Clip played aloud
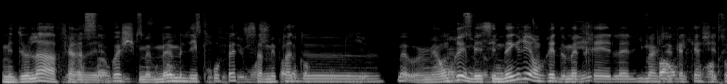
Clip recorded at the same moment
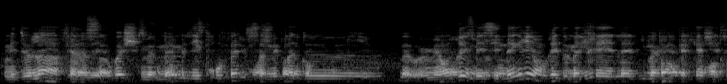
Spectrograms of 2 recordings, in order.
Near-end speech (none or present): none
